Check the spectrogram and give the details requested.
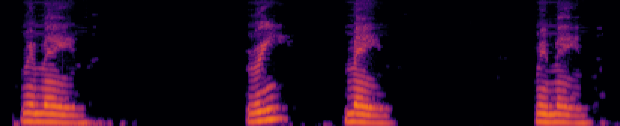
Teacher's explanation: Các bạn lưu ý từ này có hai âm tiết, trọng âm rơi vào âm tiết thứ hai các bạn nhé. Từ này có chứa nguyên âm A.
